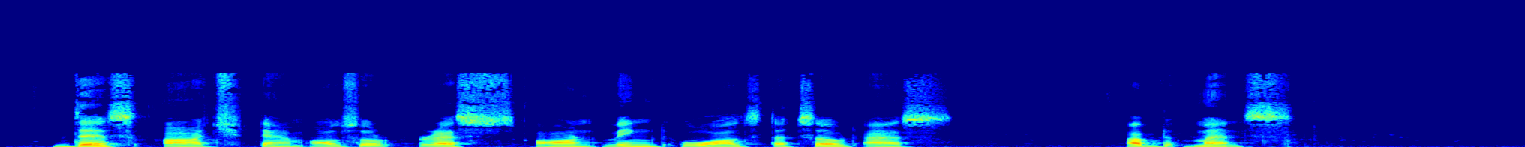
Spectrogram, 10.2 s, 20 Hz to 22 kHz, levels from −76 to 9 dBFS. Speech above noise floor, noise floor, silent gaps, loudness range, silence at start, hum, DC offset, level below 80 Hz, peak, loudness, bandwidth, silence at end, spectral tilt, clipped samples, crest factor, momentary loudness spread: 46 dB; -69 dBFS; none; 4 LU; 0.35 s; none; under 0.1%; -66 dBFS; -4 dBFS; -24 LUFS; 11.5 kHz; 1.55 s; -5 dB/octave; under 0.1%; 22 dB; 11 LU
